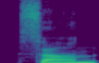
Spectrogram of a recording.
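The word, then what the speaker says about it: сон: Son is the clearest example since the letter o in that word is pronounced as a.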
